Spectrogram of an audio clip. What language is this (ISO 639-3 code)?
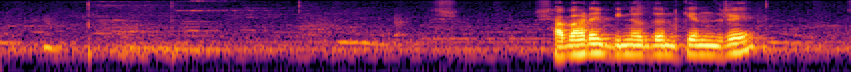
ben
